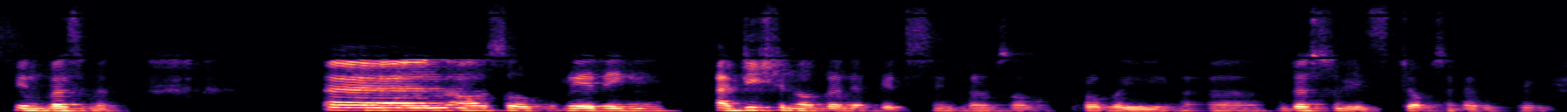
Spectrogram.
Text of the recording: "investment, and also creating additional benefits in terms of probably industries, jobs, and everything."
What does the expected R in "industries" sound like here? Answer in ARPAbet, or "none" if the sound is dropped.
L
